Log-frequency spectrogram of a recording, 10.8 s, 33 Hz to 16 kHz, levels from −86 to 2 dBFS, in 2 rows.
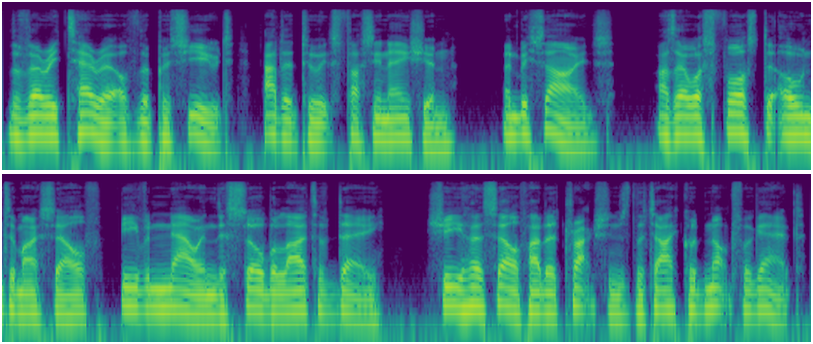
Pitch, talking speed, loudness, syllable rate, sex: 105 Hz, 205 wpm, -19 LUFS, 5.7 syllables/s, male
